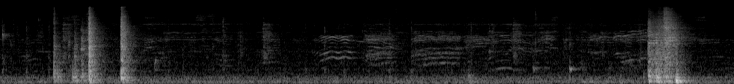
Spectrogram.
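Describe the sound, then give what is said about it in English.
Metal clatter of a lid being set on a cooking pot on the stove, a few sharp clanks early on, quiet rattling between, then a louder jangling clatter near the end. “All right, so put the lid on until it boils, it says.”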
